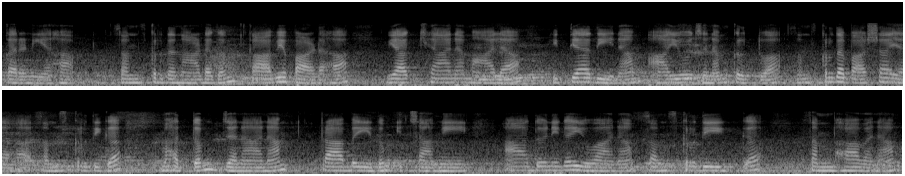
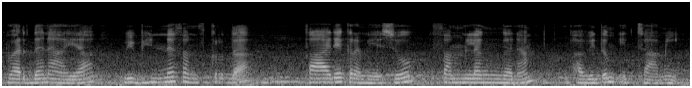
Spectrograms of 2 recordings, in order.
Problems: constant background noise, continuous background conversations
